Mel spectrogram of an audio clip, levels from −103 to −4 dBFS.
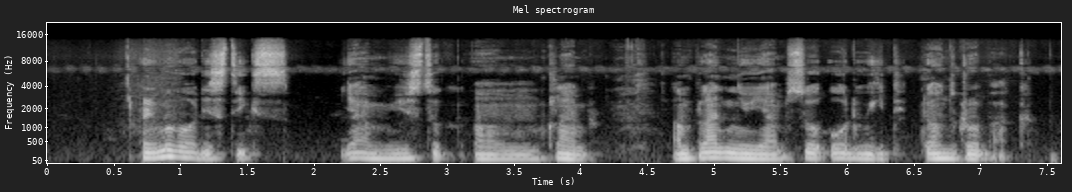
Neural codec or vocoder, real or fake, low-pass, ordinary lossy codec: vocoder, 48 kHz, 128 mel bands, Vocos; fake; 14.4 kHz; none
